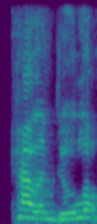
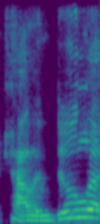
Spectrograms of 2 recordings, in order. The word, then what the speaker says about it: calendula: Okay, calendula oil is a one. And some people will say calendula and some people say it's calendula. All right. So you have both of those pronunciations, but it comes from a sunflower.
